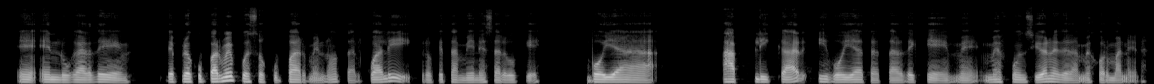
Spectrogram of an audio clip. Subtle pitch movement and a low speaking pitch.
Yes: narrow, 2.3 semitones; low, 110 Hz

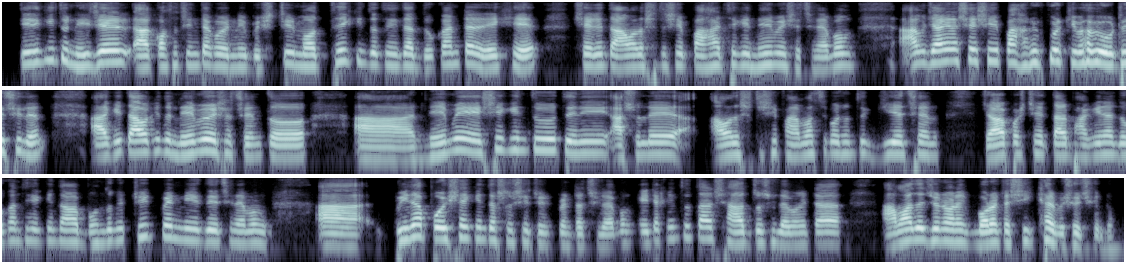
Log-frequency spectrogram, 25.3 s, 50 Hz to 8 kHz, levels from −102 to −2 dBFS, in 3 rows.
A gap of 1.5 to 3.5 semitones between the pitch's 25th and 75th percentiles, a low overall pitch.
No: average, 3.2 semitones; medium, 175 Hz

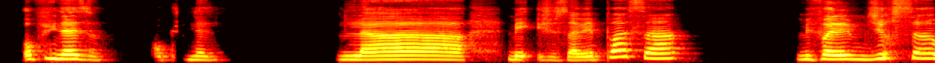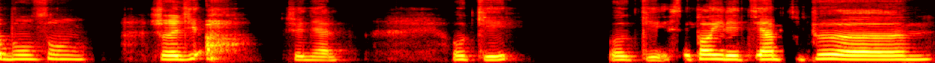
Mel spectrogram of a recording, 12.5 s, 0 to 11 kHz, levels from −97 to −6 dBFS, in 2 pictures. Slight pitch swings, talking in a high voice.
No: average, 3.0 semitones; high, 205 Hz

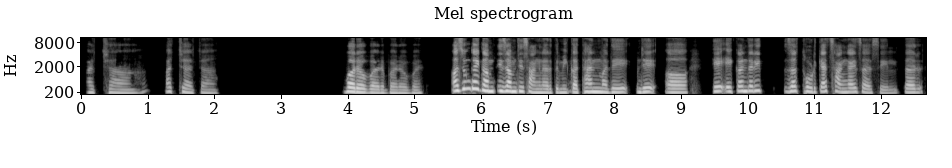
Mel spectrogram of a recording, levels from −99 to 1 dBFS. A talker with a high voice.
Yes: high, 220 Hz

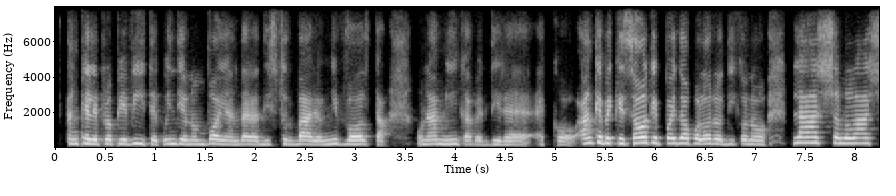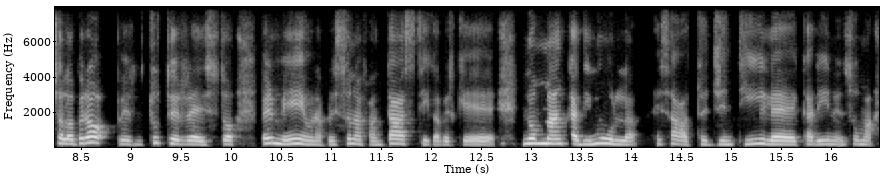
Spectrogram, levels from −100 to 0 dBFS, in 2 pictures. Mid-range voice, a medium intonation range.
No: high, 220 Hz; average, 3.4 semitones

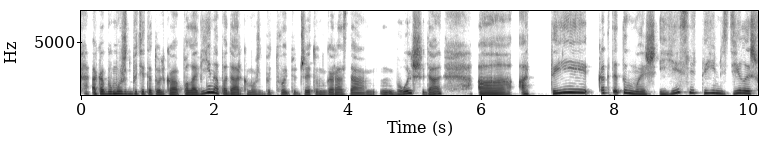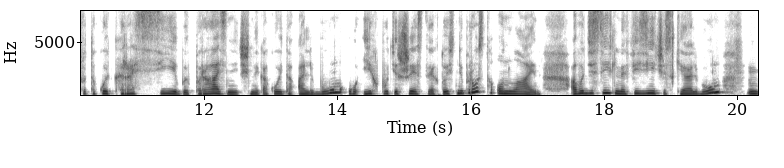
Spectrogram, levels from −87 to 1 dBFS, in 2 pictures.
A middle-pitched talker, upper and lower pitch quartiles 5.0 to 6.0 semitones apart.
Yes: medium, 180 Hz; average, 5.3 semitones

